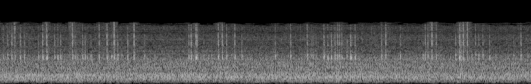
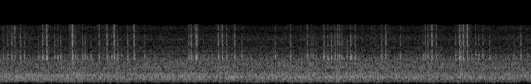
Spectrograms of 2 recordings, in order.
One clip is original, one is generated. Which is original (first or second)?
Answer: second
